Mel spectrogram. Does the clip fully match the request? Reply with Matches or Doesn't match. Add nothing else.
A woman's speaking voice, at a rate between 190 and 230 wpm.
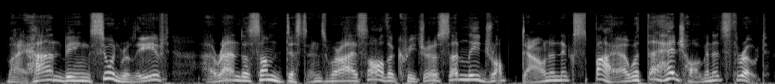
Doesn't match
